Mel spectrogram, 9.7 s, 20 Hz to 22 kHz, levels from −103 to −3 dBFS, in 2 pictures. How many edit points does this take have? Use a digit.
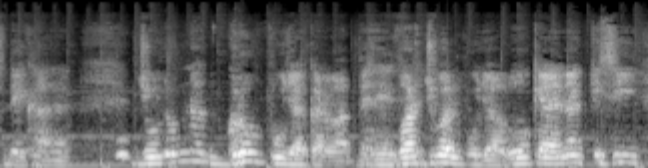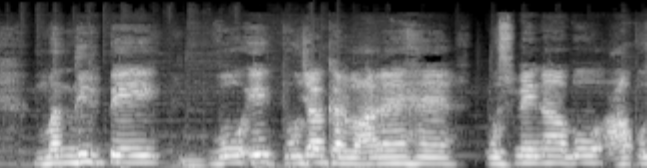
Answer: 0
